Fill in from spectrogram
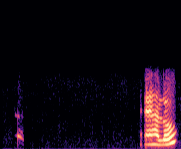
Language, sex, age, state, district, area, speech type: Santali, female, 30-45, West Bengal, Birbhum, rural, conversation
